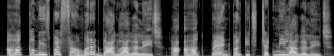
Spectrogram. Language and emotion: Maithili, disgusted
